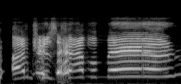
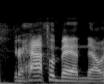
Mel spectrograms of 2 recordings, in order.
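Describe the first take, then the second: First: Very high, loud, slow wail; hammed-up howl of self-pity; anguished wail. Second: Said in the usual way. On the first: Maimed wrestler laments his lost limbs, wailing. Injured man laments loudly.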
